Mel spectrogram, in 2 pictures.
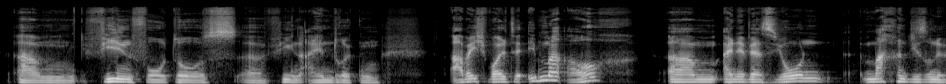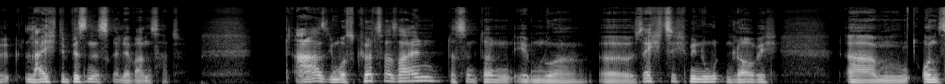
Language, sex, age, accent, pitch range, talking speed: German, male, 50-69, German, 95-125 Hz, 120 wpm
